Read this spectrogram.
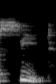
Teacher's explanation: this one is the full e sound we'll put a colon at the end because colon shows you that it's a long vowel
